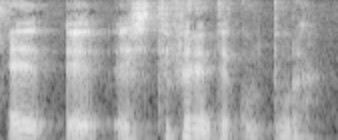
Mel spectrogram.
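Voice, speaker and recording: A man teaching a Korean lesson from slides, explaining slowly with pauses and soft hums. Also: mid-range voice, sing-song. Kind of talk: slide-based language lesson.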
